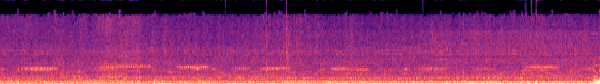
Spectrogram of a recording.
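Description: A steady low hum, with faint short high-pitched chirps about once a second.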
